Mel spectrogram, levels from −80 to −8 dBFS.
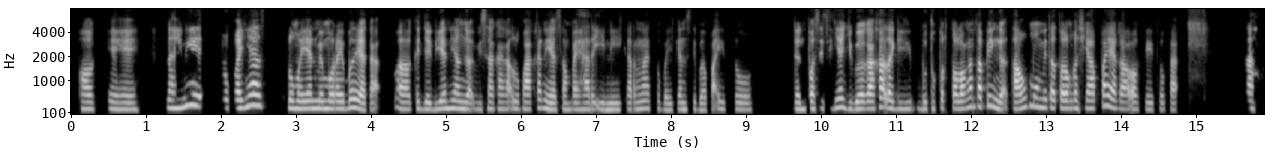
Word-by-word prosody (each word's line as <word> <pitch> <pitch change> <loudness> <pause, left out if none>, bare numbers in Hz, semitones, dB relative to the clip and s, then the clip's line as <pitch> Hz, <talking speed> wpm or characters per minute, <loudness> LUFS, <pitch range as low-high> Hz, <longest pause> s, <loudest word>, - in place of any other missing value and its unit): Oke. 200 +1 -3 0.7
Nah 230 -1 +1
ini 270 +5 -1 0.5
rupanya 230 +4 +2
s - - -14 0.3
lumayan 215 0 +3
memorable 210 +2 +2
ya, 190 - +8
Kak, 185 - +1 0.2
eee, 200 -1 +3
kejadian 205 +1 +1
yang 215 -1 +1
nggak 195 -1 0
bisa 195 +2 0
Kakak 200 -1 -2
lupakan 200 +2 0
ya, 185 - +4
sampai 190 0 -1
hari 195 0 0
ini 185 0 -3 0.2
karena 200 +3 -3
kebaikan 190 0 -6
si 200 - -14
bapak 180 -1 -4
itu. 195 0 -11 0.7
Dan 195 -1 0
posisinya 215 +3 0
juga 205 +1 +2
Kakak 210 +6 +6
lagi 200 -2 +1 0.3
butuh 200 +1 -6
pertolongan, 215 +4 +1
tapi 270 +2 +5
nggak 195 -4 +2
tau 205 +3 +6
mau 270 - 0
minta 235 -1 +2
tolong 215 -1 +3
ke 225 - +1
siapa 215 +3 +1
ya, 245 - +6
Kak, 200 - +2
waktu 200 +1 -6
itu, 190 - -15
Kak. - - -2 0.9
Nah 220 - +4
205 Hz, 175 wpm, -24 LUFS, 195-220 Hz, 0.9 s, ya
